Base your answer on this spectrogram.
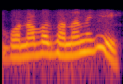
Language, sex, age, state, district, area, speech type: Assamese, female, 30-45, Assam, Charaideo, rural, conversation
